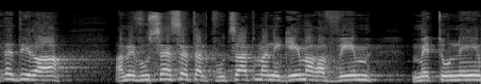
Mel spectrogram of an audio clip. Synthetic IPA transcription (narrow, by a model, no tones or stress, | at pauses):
nediʁa | ha̰me̞vuse̞se̞talkvut͡sat̪maniɡimaʁavimː | e̞t̪uni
